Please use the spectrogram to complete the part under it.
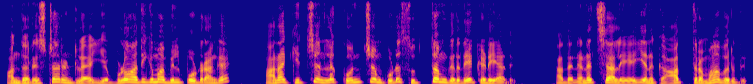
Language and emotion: Tamil, angry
